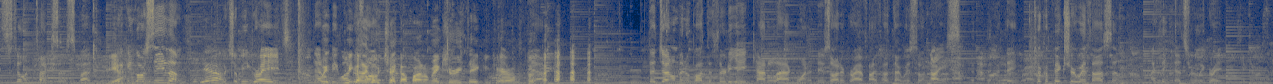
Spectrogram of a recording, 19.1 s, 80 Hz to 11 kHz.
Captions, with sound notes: It's still in Texas but we can go see them which will be great. - We gotta go check up on them, make sure he's taking care of them. (laughs) - The gentleman who bought the 38 Cadillac wanted his autograph, I thought that was so nice. They took a picture with us and I think that's really great.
